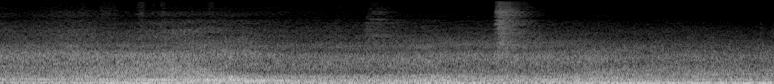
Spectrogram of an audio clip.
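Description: Throughout, generation loss gives the sound a swirly, hollow smear with blurred attacks, likely from about seven passes through Opus at 48 kbit/s; spectrograms show accumulating noise and nothing above 20.3 kHz.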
